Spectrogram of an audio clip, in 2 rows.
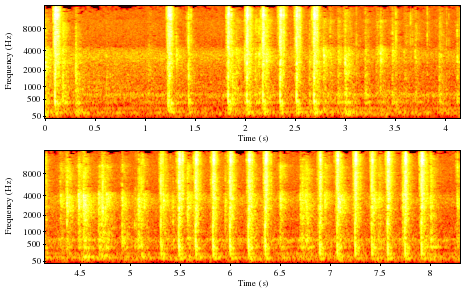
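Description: Rapid tapping on the controller chips of a Commodore Amiga A500 keyboard: bursts of sharp clicks at about six a second, with short pauses between. The tapping probes for an intermittent bad connection behind the keyboard's flashing Caps Lock fault.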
